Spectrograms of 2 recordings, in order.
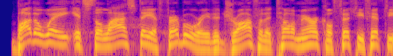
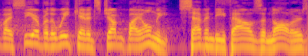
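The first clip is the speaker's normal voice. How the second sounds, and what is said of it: Sarcastic tone. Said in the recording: “I say that sarcastically.”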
